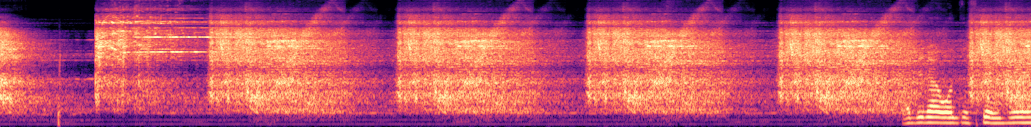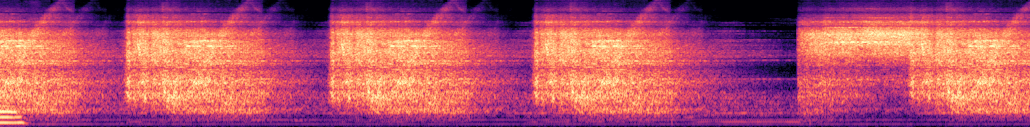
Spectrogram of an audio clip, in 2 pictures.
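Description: A bright shimmering whoosh sounds again and again, each burst fading away.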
